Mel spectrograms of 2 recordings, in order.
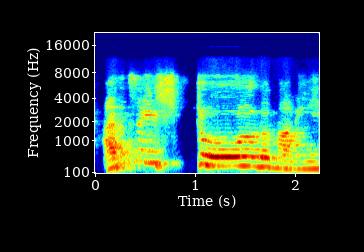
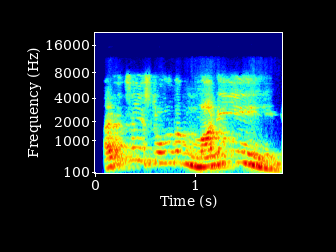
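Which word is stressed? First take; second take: stole; money. First: The word "stole" carries the main stress. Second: The word "money" carries the main stress. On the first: He may have borrowed it instead. "He could have borrowed it" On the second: He may have taken something else.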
